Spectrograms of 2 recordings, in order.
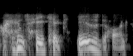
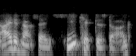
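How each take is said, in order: First: The stress falls on the word his. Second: The stress falls on the word he. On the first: He kicked a dog that was not his own. "he's totally a dog kicker. It just wasn't his own dog" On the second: Someone else kicked the dog. "the sentence means that dog totally got kicked, but it just wasn't by him"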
